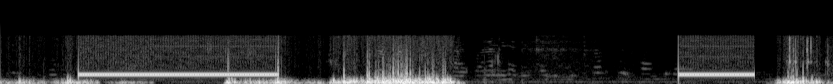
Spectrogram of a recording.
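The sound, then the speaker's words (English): Telephone tones on an office line while an extension is dialed: a long, steady, mid-pitched tone of about two seconds, then people talking, then a second, shorter tone followed by more talk. “If you know your party's extension, you can dial it now.”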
